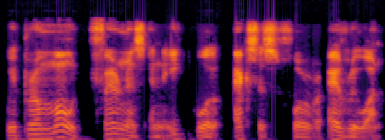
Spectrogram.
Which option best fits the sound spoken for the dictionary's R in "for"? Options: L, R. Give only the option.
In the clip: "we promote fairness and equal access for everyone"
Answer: R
